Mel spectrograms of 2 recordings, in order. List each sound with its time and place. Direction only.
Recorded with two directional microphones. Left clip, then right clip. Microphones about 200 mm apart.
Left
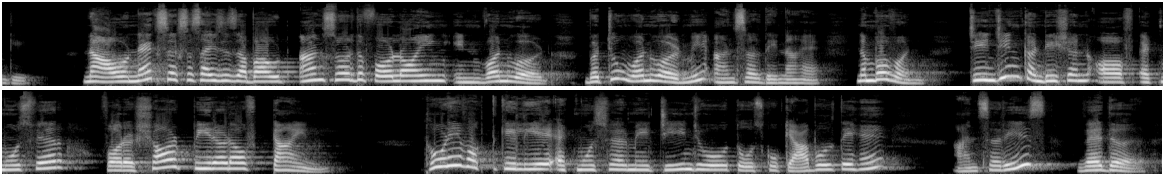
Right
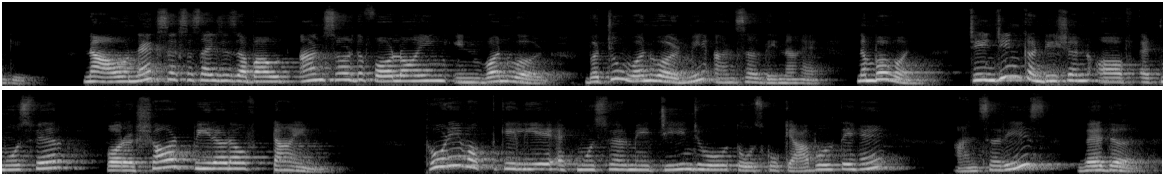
0.9 s a woman's voice: 45° left (ahead or behind)
15.8 s a woman's voice: 45° left (ahead or behind)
